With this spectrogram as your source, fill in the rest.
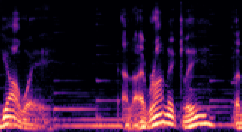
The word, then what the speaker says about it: Yahweh: early European translators were ignorant of the correct pronunciation of Hebrew names. Many inadvertently referred to the name of God as Jehovah instead of Yahweh, and ironically, the name has stuck.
